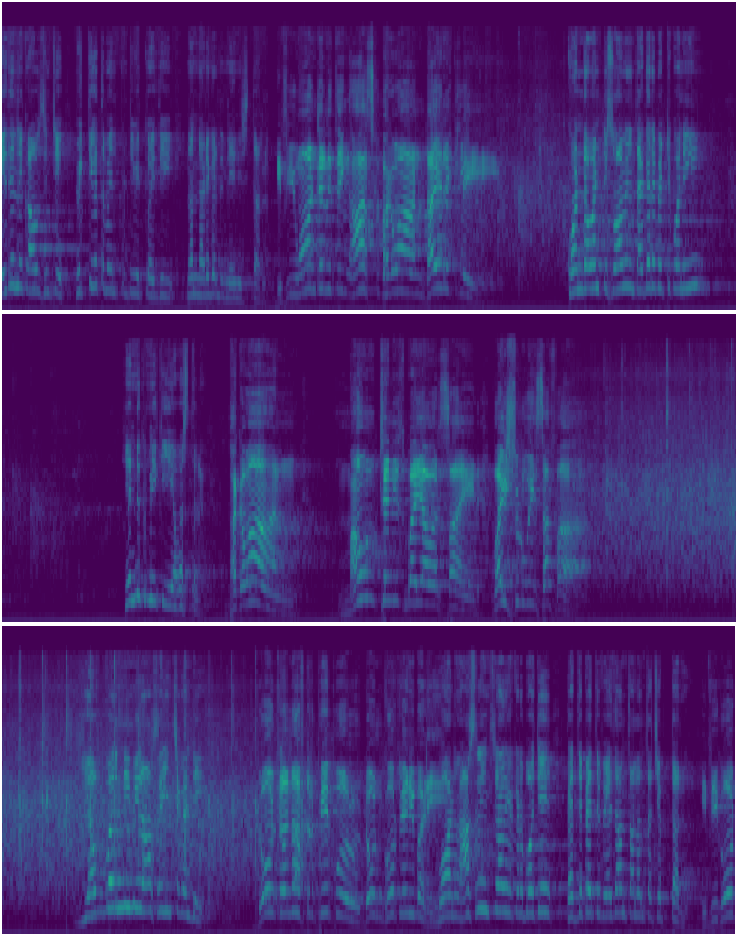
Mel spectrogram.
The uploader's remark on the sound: The discourse was originally delivered on 22 Jul 2002 during the International Seva Conference at Prasanthi Nilayam.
